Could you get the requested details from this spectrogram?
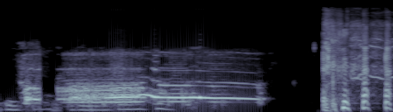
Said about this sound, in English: He's got a heck of a howl. I'm going to play it again.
